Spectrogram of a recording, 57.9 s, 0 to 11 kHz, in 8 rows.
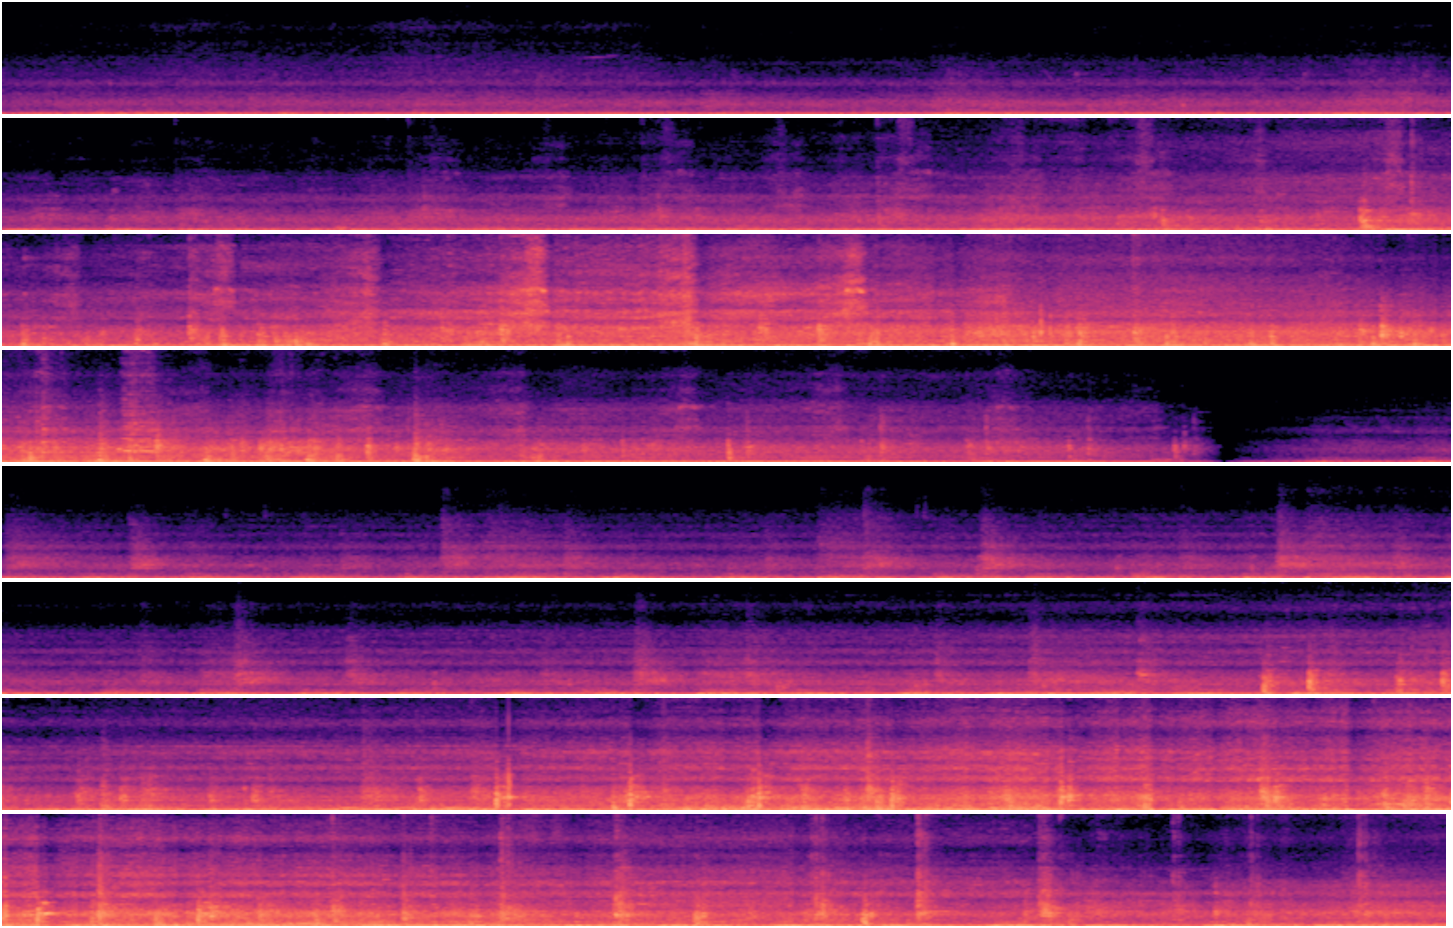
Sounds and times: Railroad car, train wagon: 0.0s - 57.9s
Train: 0.0s - 57.9s
Clickety-clack: 6.8s - 27.8s, 28.7s - 57.9s.

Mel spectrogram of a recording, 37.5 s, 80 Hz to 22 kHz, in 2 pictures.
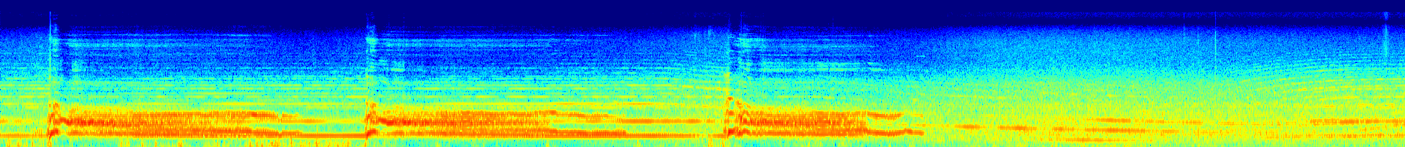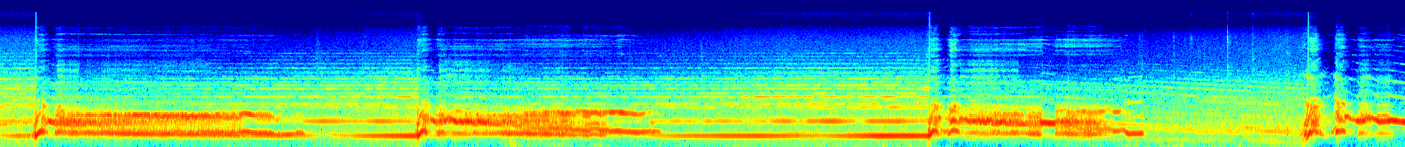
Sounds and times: Howl: 0.4s - 8.8s, 9.5s - 22.9s, 24.2s - 27.7s, 31.0s - 37.4s.

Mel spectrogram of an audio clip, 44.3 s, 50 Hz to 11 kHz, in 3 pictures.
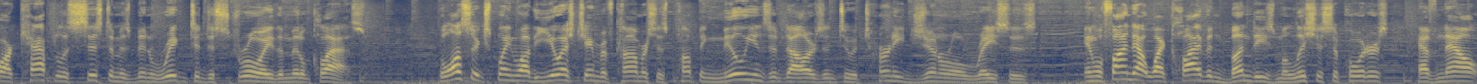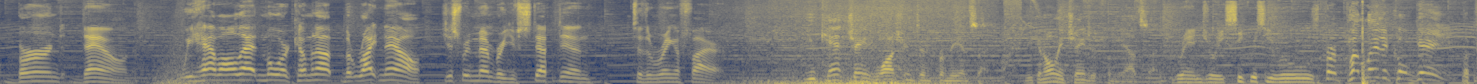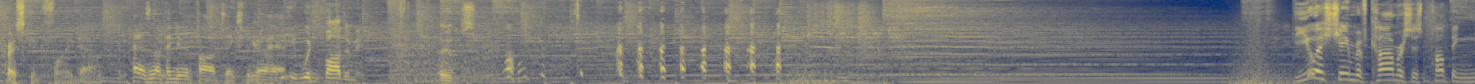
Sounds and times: Male speech, man speaking: 0.0s - 3.7s, 4.4s - 22.0s, 22.8s - 33.2s, 33.9s - 34.3s, 42.5s - 44.2s
Music: 0.0s - 44.2s.

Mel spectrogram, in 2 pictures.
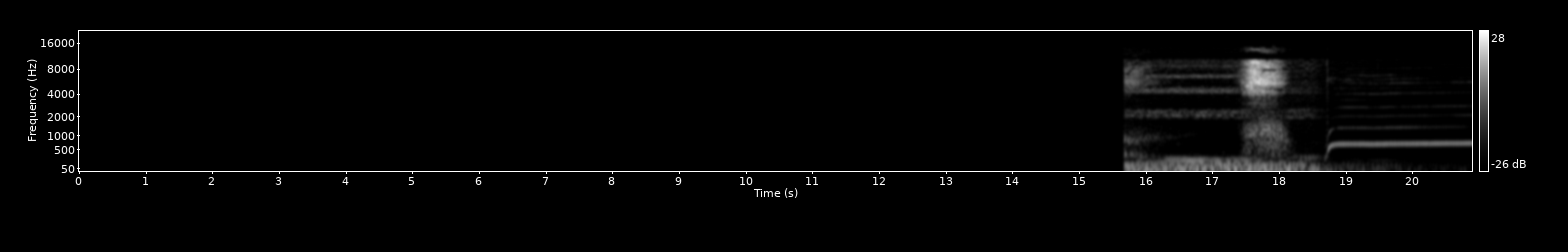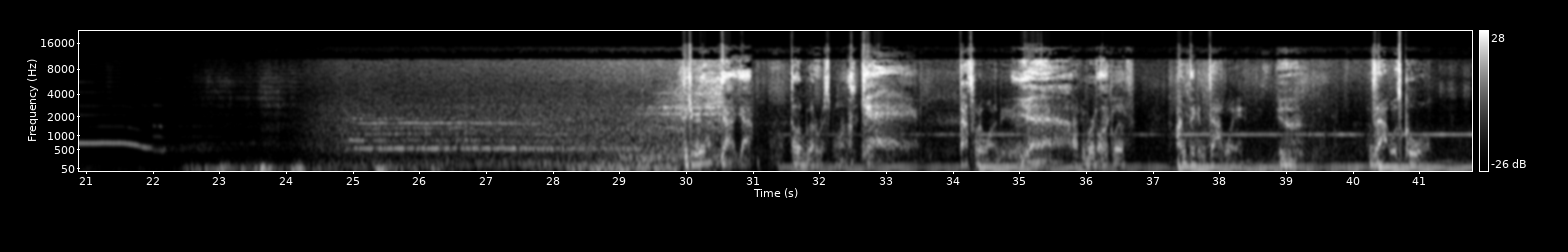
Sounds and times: Music: 15.7s - 19.9s, 29.4s - 41.7s.

